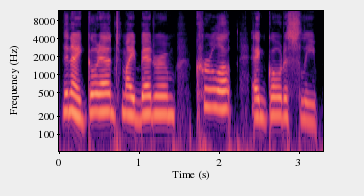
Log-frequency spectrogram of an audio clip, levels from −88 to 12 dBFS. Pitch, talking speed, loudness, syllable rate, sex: 215 Hz, 235 wpm, -17 LUFS, 5.2 syllables/s, female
